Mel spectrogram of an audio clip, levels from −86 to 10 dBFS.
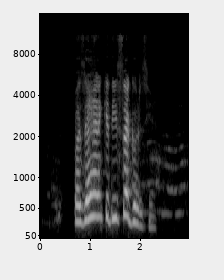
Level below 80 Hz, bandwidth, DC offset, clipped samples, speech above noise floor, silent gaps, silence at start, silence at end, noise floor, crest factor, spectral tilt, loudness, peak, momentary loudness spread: -86 dBFS; 11.5 kHz; under 0.1%; under 0.1%; 37 dB; none; 0.7 s; 0.7 s; -62 dBFS; 18 dB; -4 dB/octave; -25 LUFS; -10 dBFS; 10 LU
